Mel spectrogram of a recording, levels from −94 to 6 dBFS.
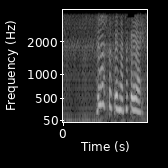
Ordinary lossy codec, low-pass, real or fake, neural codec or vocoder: MP3, 32 kbps; 3.6 kHz; fake; codec, 16 kHz, 0.5 kbps, FreqCodec, smaller model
